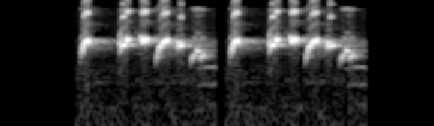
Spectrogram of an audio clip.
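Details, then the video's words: Red-whiskered bulbul, or jambul bulbul, trained to sing, delivering two matching phrases of clear whistled notes that swoop downward at the end. "Red Whikered Bulbul Jambul bulbul SINGING training"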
